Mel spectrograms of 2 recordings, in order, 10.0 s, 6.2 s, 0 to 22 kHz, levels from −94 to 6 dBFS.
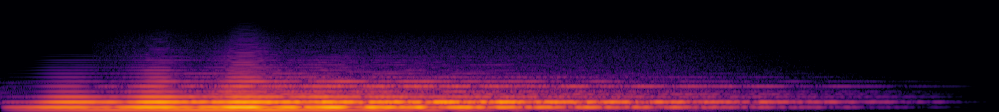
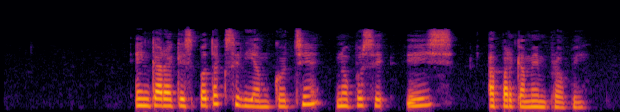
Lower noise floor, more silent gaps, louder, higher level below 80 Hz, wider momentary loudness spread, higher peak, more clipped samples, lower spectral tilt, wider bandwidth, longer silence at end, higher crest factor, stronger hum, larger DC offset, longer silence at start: about the same, -74 dBFS vs -75 dBFS; neither; about the same, -21 LUFS vs -20 LUFS; second, -70 dBFS vs -64 dBFS; first, 22 LU vs 14 LU; second, -6 dBFS vs -2 dBFS; neither; first, -13 dB/octave vs -5.5 dB/octave; second, 2.4 kHz vs 7.8 kHz; first, 1.65 s vs 0.35 s; about the same, 16 dB vs 18 dB; neither; neither; second, 0.1 s vs 1.35 s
